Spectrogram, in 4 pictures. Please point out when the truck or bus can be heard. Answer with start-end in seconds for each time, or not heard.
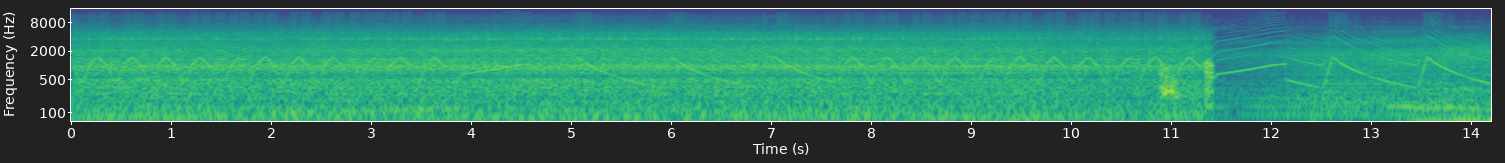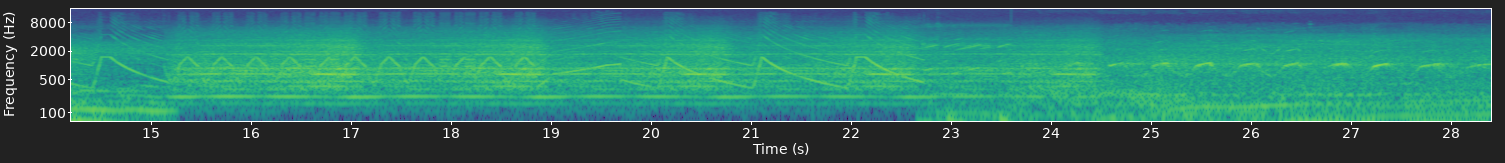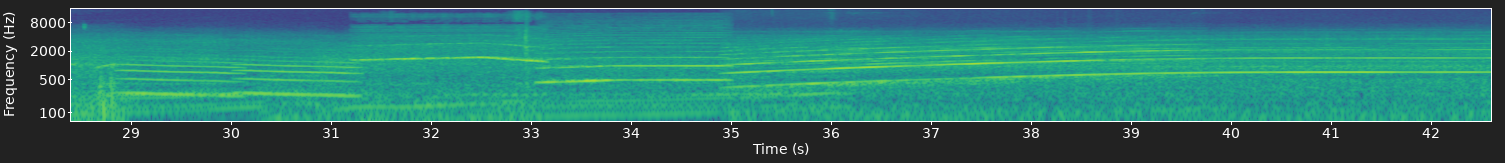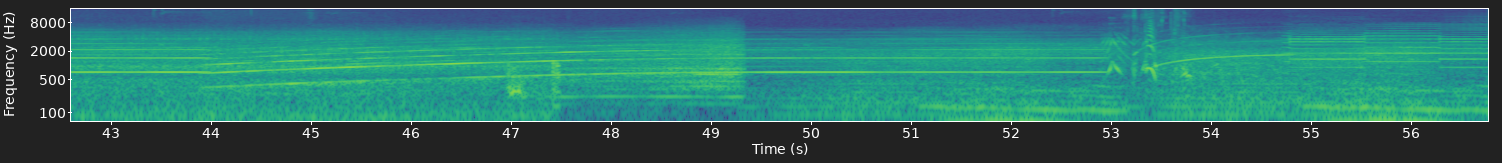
0.0-56.7.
